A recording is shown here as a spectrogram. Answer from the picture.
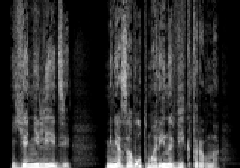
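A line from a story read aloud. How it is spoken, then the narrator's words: Trembling grumble. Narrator (Russian): буркнула, чувствуя, что меня начинает трясти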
